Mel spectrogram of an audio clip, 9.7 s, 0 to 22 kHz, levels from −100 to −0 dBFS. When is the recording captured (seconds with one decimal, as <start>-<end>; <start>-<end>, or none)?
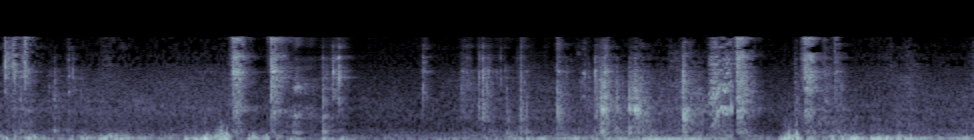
0.0-2.8; 3.8-4.7; 5.5-9.7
